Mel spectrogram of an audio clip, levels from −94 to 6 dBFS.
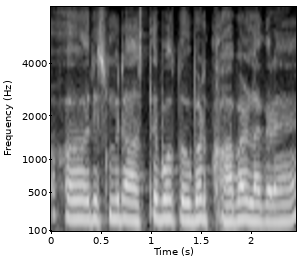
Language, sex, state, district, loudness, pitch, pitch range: Hindi, male, Jharkhand, Sahebganj, -13 LUFS, 195 Hz, 185-205 Hz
